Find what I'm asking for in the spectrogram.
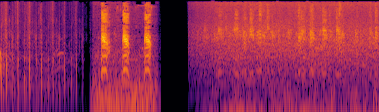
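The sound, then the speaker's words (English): Duck quacking: three loud, nasal quacks in quick even succession, followed after a short gap by a steady, noisy wash of sound. “Duck.”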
